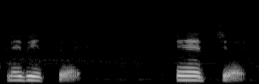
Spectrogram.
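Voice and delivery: ordinary talk, nothing marked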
